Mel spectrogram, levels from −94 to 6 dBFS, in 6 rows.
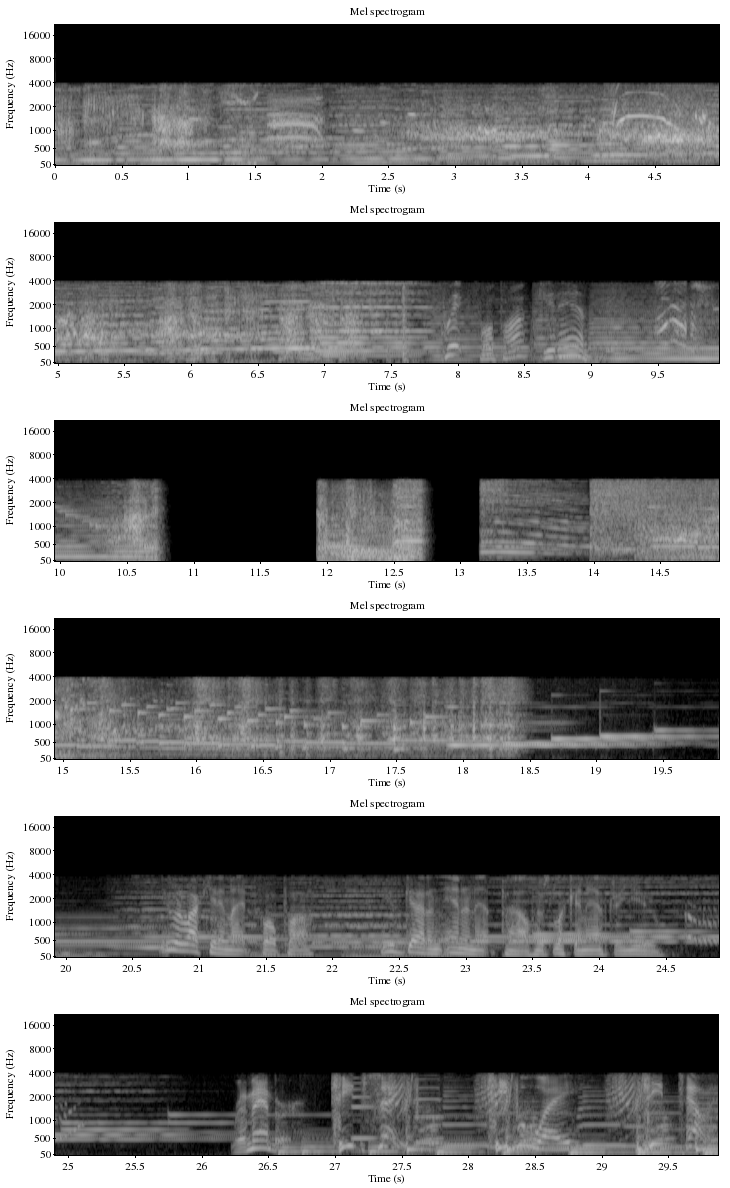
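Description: At 10.72 s a call audio freeze begins. The last sound is stretched into a fading buzz, then about 1.1 s of silence follows until 11.94 s. The audio resumes exactly where it stopped, so roughly 1.2 s of gap is inserted and nothing is lost. The likely cause is held-up packets draining the jitter buffer.

A long network dropout follows from 12.70 s to 13.16 s. After another fading buzz there is about 0.34 s of silence. When the audio returns, roughly 0.44 s of material is simply missing, likely because those packets never arrived.

Jitter buffer speed-up then trims the accumulated backlog. From 15.02 s to 17.60 s the sound runs at 142% speed, removing about a second. From 18.66 s to 19.81 s it runs at 110% speed, removing about 0.15 s. Short pitch-period slices are cut out, so the pitch holds while the sound is audibly hurried. The whole clip is band-limited to 4 kHz by the call codec.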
